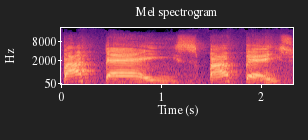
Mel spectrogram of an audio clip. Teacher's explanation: então aqui oxítona com ditongo aberto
